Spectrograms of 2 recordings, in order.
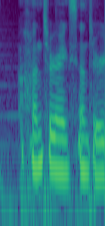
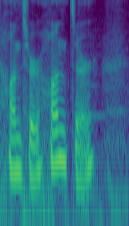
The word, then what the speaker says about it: Hunter x Hunter: like you know a commercial guy says like pronounce the title of the anime and when he said that hunter egg center is hunter hunter i'm just like what what what what are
